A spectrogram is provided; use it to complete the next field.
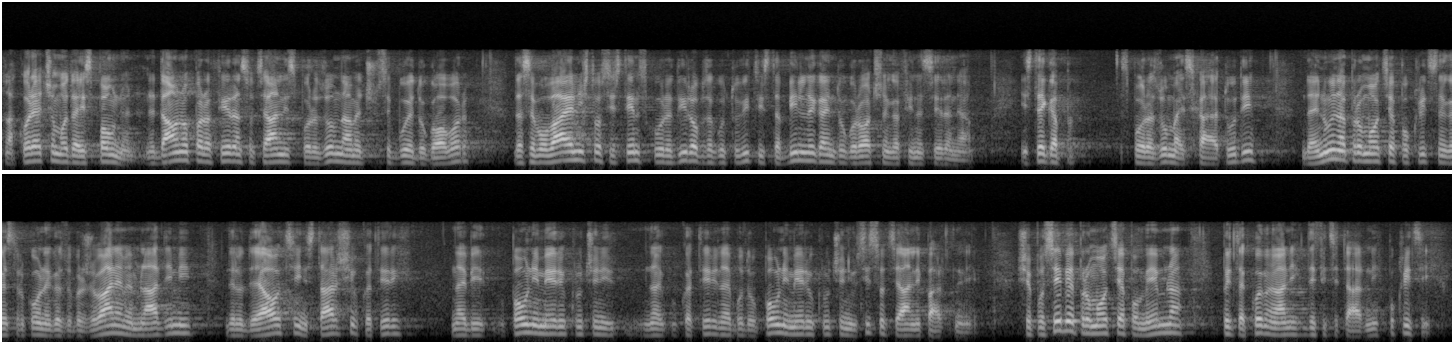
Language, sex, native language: Slovenian, male, Slovenian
